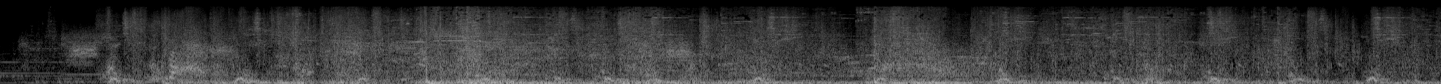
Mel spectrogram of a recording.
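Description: Game weapons clash and spells burst again and again in a fast fight.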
